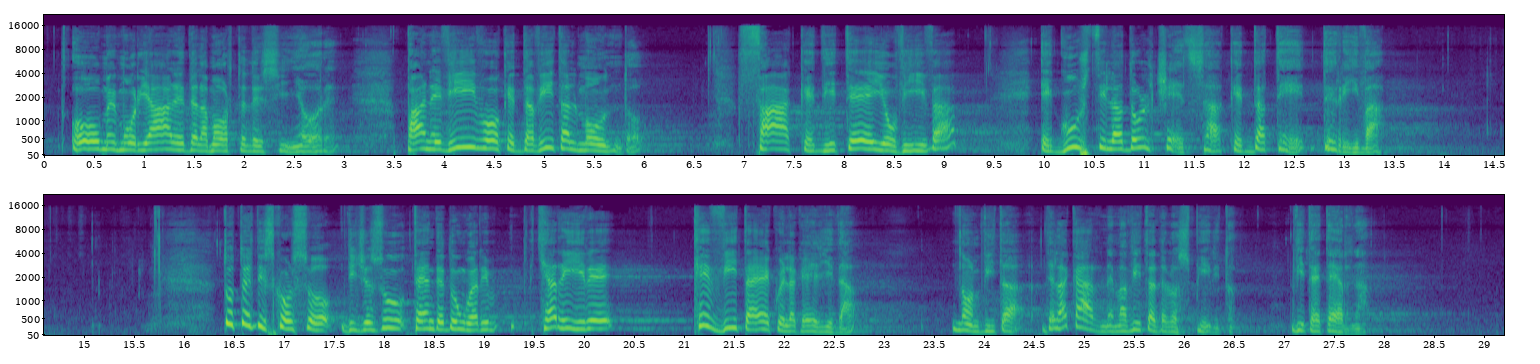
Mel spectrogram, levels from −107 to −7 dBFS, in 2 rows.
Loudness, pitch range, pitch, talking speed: -32 LUFS, 170-225 Hz, 200 Hz, 110 wpm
